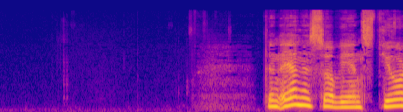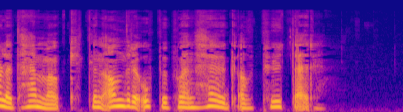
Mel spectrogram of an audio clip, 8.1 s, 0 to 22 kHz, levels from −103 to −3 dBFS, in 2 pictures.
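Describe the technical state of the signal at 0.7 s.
At 0.7 s the speech carries HE-AAC compression artefacts, present for the whole clip rather than at this moment alone. The upper band sounds synthesized: s sounds come out gritty and lisping, with a metallic sheen above the crossover. This is likely spectral band replication, where the encoder keeps only the lower spectrum and fills the treble by copying lower bands upward under a coarse envelope. The plainly audible damage fits a bitrate near 20 kbps.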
